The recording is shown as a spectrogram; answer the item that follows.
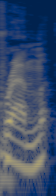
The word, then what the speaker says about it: Creme: It's spelled L-O-L. Cream in the old, you know, like the creme. C-R-E-M-E. Lowell Cream and Kevin Godley of the rock duo Godley and Cream. – Yeah. – Or Creme.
